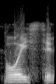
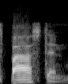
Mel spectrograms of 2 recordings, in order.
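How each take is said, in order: First: Boston mimicked as "BOY-stin"; mimicked wrong pronunciation. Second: Boston said as "BAH-stin"; corrected local pronunciation. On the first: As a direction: echo Boston with a mistaken "oy" vowel. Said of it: "No, it's not Boston". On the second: Shown as a demonstration. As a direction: open "ah" in the first syllable of Boston. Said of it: "It's Boston".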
